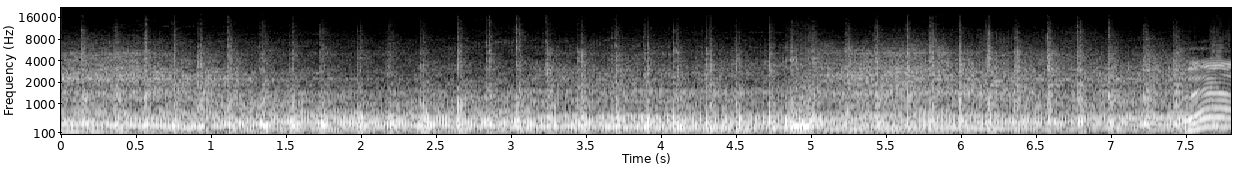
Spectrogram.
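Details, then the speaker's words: 1975 Suzuki TS-250 two-stroke, 6-volt system, first start after stator rewire and tightening loose stator-plate screws: crisp ring-ding with quick throttle blips, picks up cleanly and keeps running; sounds healthy. "it sounds sounds like we got a live one"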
